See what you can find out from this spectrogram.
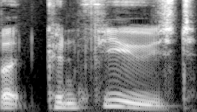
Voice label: but confused

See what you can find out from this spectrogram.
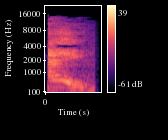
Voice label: "ay", voice

